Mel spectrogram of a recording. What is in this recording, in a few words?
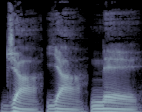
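"jayane", concatenated syllables; Affixing experiment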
